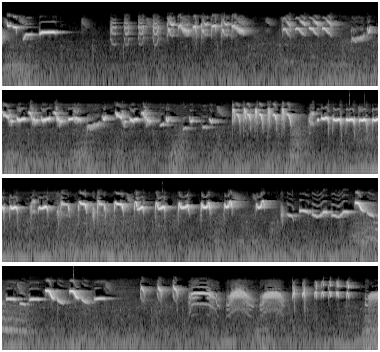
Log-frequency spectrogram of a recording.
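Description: Caged wambi (hwa mei mini) songbird singing a long, varied song of fast trills, runs of quick repeated notes and sliding whistles, with a few short pauses.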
